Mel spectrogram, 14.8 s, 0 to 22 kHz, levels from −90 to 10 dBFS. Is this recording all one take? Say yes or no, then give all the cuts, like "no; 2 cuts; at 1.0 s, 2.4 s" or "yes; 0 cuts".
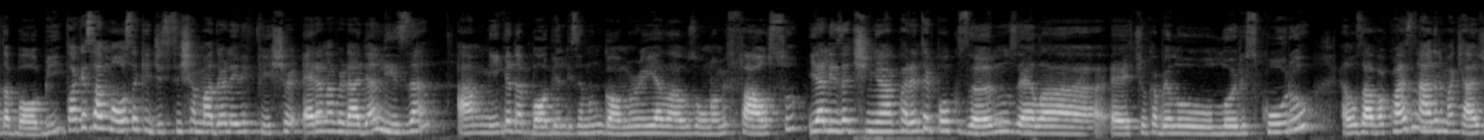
yes; 0 cuts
